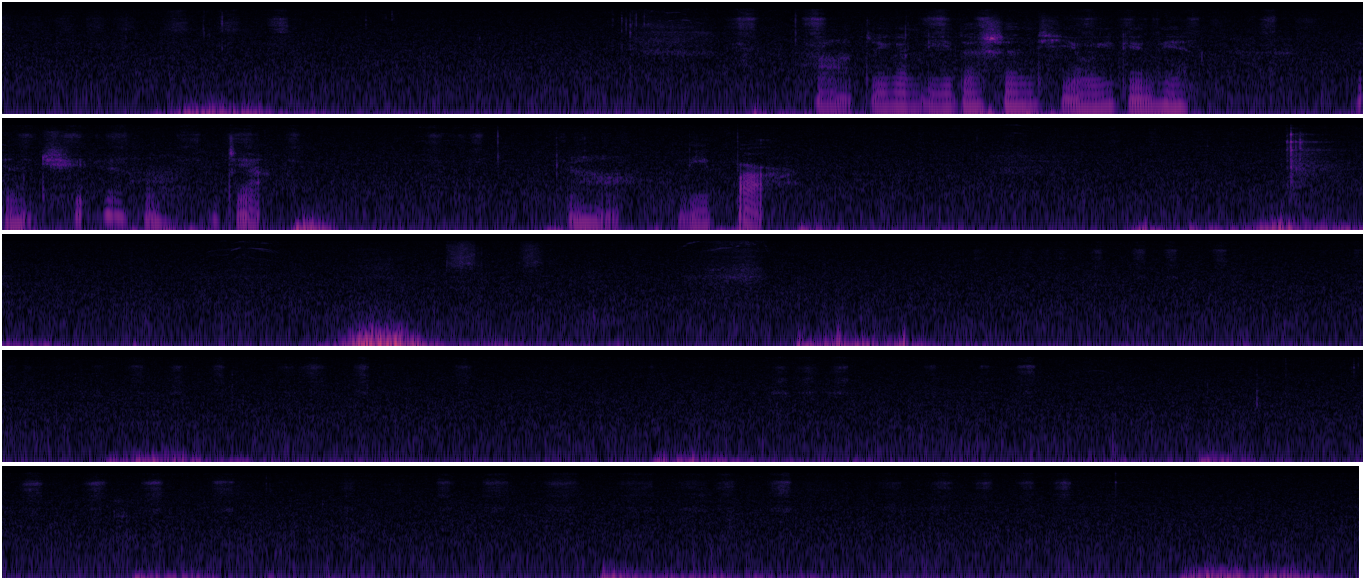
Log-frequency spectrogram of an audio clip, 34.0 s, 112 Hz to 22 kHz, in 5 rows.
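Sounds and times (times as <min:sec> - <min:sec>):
pencil scratching on paper: 0:00.3 - 0:01.5, 0:03.6 - 0:08.3, 0:15.8 - 0:16.4, 0:18.7 - 0:19.8, 0:20.9 - 0:22.8, 0:24.2 - 0:24.7, 0:27.2 - 0:32.6.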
